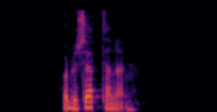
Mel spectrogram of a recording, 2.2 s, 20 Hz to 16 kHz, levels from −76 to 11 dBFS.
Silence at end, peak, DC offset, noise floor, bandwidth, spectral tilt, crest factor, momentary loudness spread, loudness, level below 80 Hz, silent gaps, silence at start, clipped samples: 0.85 s; -6 dBFS; under 0.1%; -78 dBFS; 11.5 kHz; -5 dB/octave; 22 dB; 10 LU; -24 LUFS; -58 dBFS; none; 0.65 s; under 0.1%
